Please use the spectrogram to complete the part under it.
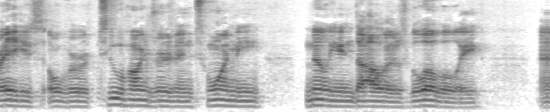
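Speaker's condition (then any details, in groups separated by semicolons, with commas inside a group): ALS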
